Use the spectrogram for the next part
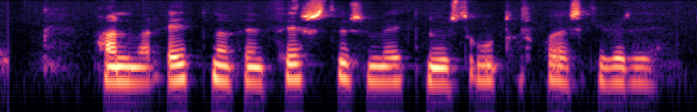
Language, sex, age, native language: Icelandic, female, 40-49, Icelandic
